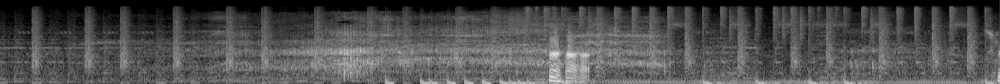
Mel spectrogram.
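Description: A 1/16-scale brushless RC truck driving on a wet road: its electric motor whine rises and falls with the throttle over the hiss of tyres on water. A short vocal exclamation comes about halfway, with music underneath.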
